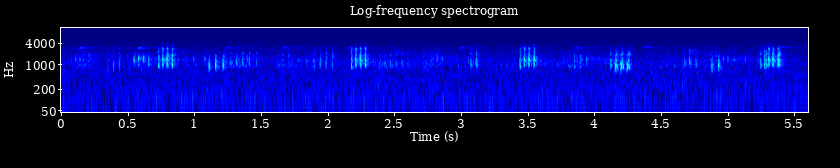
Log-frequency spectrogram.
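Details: Frog chorus recorded at the Mitsuishi refuge hut on 29 June 2013, short pulsed croaks in loose succession, overlapping callers alternating at intervals of about half a second.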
